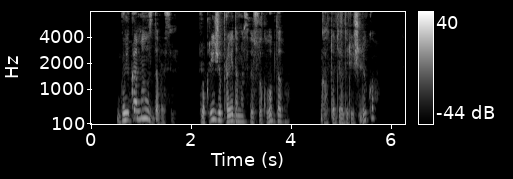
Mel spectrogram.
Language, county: Lithuanian, Klaipėda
